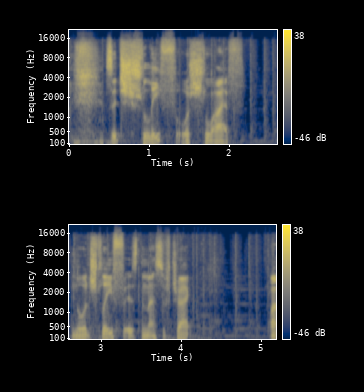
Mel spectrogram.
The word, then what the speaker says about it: Nordschleife: Schleif with an I in the middle, as in I am, and the ending E as in apple. Nordschleife.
